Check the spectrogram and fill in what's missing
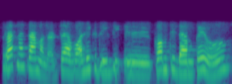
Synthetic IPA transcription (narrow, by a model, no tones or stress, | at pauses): rʌt̪ʰnʌsamʌlʌ̰ɾt͡sãj̃ʌbʌʌlekd̪id̪ikʌmt̪id̪amkʌjɦo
